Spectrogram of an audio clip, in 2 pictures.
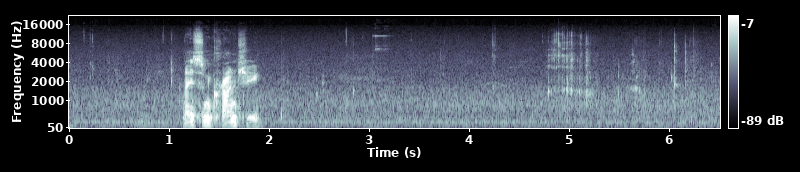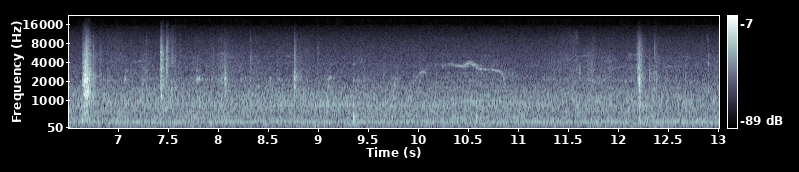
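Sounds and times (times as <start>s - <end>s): chewing crunches: 4.2s - 9.9s.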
